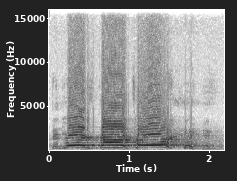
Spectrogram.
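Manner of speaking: very slow, high, loud yell; yelled reply. Retold or imitated. Sponsor yelling back at the guy by the door, drawn-out high yell. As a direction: shout it back, drawing it out. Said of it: "the sponsor yells back".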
